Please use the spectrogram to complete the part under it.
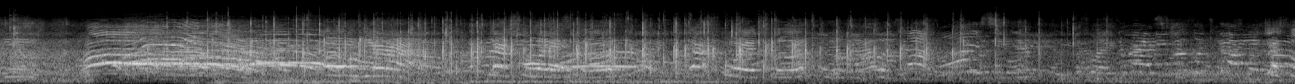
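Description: A crowd cheers and shouts loudly in an echoing arena.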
